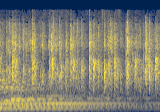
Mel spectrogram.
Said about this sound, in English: Praise the Lord. Hallelujah. Let's give God a clap like we're happy to be in the house of the Lord.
